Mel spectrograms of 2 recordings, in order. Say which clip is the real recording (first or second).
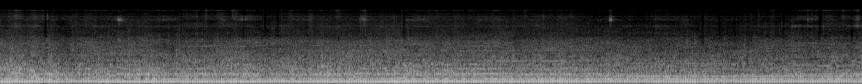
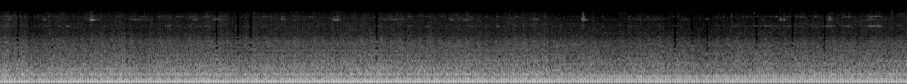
second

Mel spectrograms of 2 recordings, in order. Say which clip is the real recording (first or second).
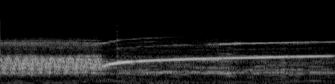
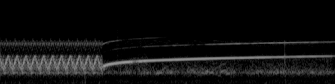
second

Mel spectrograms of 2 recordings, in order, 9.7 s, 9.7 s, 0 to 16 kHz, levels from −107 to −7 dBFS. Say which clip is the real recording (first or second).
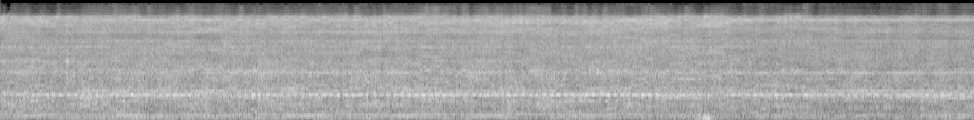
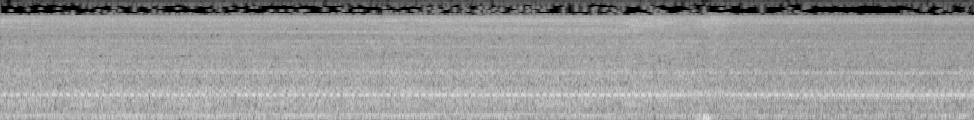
second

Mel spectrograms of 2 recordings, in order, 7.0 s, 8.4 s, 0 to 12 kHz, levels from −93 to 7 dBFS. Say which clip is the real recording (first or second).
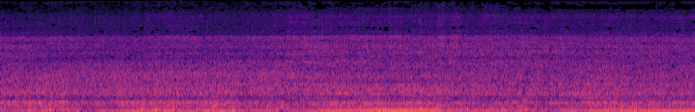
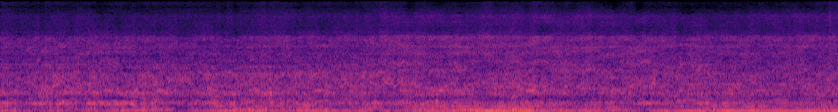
first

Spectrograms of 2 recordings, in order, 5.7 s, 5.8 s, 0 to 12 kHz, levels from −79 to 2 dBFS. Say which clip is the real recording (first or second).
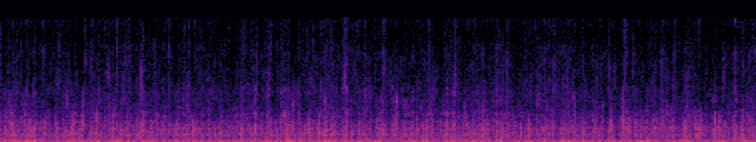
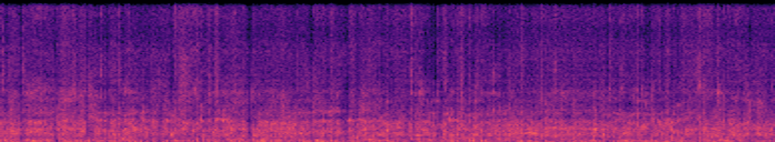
first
